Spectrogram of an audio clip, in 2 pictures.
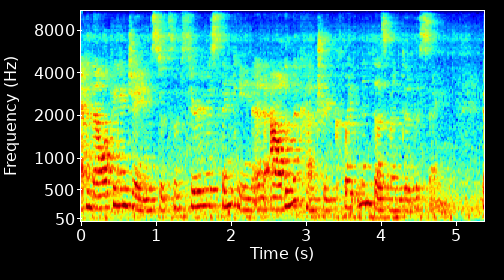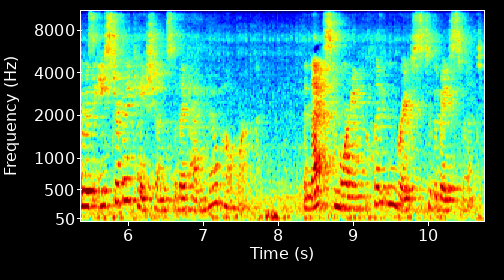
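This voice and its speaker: A woman, a teacher, reads a children's storybook aloud in a narrating style. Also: medium pitch. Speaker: second grade teacher reading aloud. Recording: echoey room, distant mic, clear background noise.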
